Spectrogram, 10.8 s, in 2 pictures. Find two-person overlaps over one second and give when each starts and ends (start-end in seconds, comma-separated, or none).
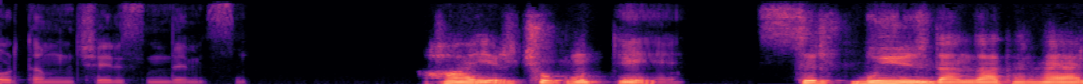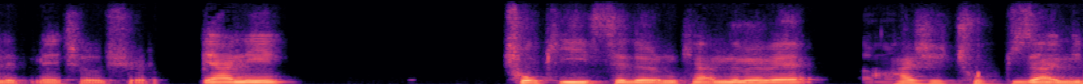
none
